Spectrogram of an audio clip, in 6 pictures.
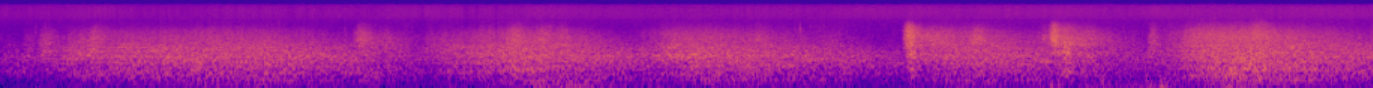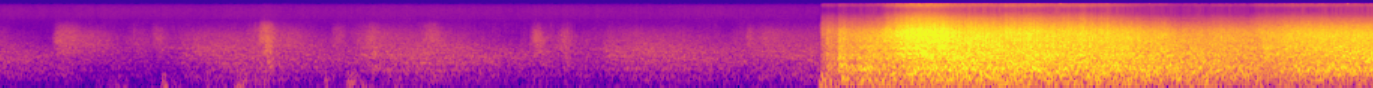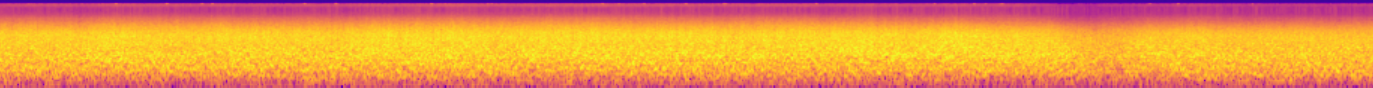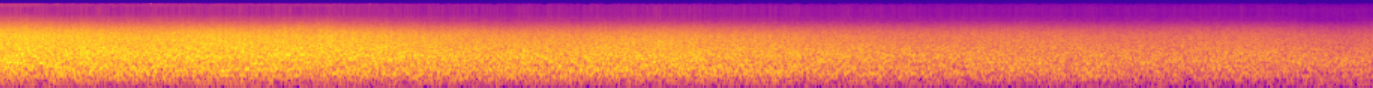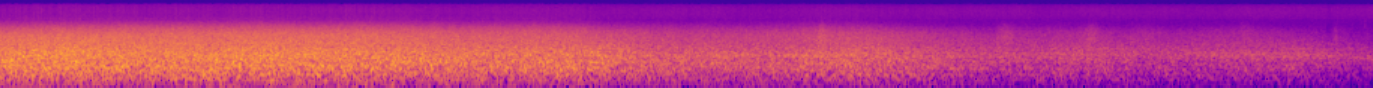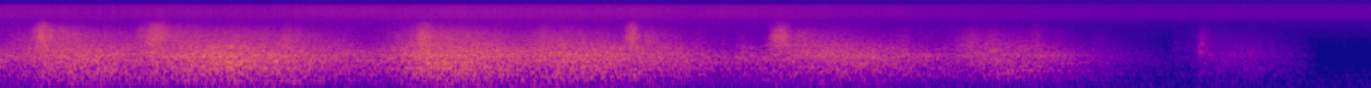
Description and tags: In the first part of the recording you hear the boiling, glowing lava in the crater, followed by a (small) eruption that made me jump in fear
